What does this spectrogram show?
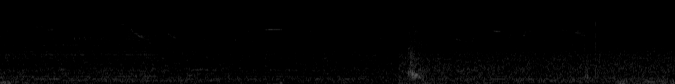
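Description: Quiet outdoor ambience with faint, scattered bird chirps and a low background hum. A single brief soft knock or scuff about four seconds in.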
